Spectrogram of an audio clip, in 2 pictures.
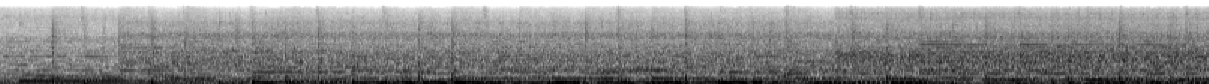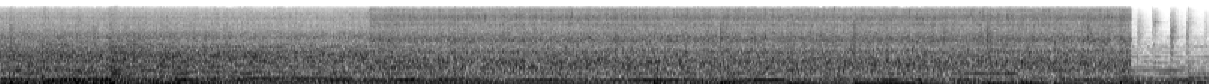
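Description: Background music with long held tones over the even rushing of a small stream and waterfall. The water noise gets louder in steps and cuts off abruptly near the end.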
